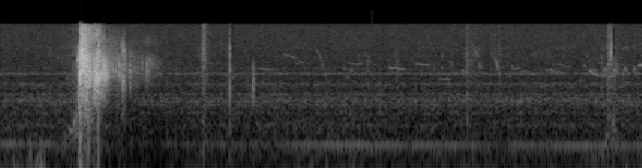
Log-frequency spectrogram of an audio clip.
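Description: A bull whip cracked once overhead, a single loud sharp crack a little under a second in, followed by a few faint clicks.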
